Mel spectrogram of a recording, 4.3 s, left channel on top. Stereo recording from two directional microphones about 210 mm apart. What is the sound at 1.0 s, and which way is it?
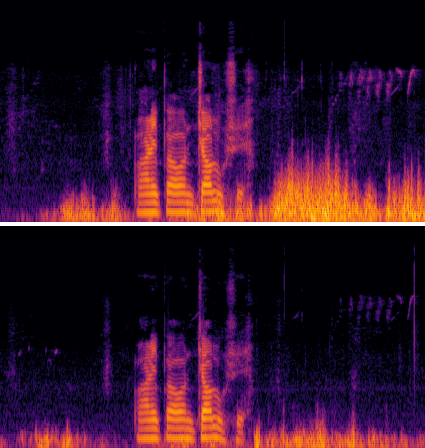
Speech, 5° left (ahead or behind).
